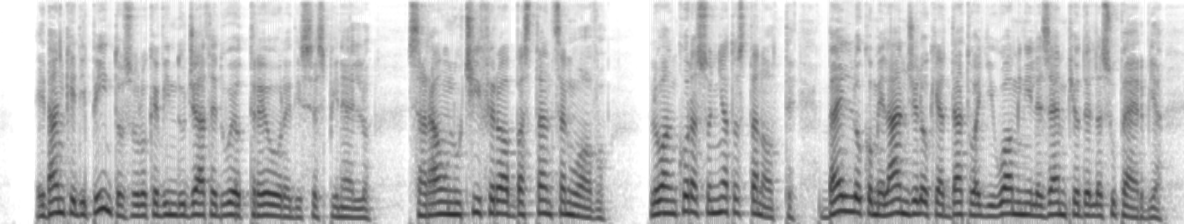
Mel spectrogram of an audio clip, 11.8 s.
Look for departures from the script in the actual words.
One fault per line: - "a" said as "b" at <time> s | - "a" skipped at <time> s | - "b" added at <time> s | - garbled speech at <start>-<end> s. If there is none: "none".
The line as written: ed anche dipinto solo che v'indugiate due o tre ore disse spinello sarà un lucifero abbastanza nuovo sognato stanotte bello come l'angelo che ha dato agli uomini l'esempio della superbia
- "l'ho ancora" added at 6.5 s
